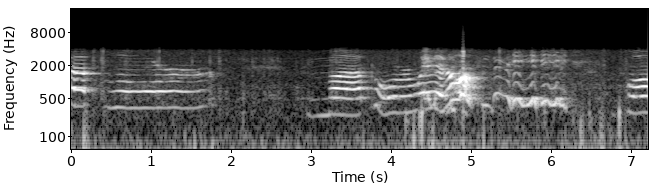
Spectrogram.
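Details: Siberian huskies kept at a backyard breeder kennel give drawn-out, steady howls, then a burst of bending, yodel-like calls in the middle, before a sustained tone returns at the close.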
